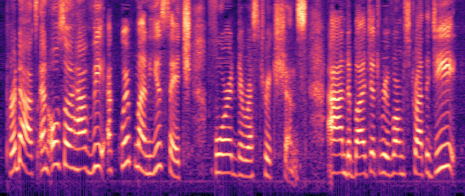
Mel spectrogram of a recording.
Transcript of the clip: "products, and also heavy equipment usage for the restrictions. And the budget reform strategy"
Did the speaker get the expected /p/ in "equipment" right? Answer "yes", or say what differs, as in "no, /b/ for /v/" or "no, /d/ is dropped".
yes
